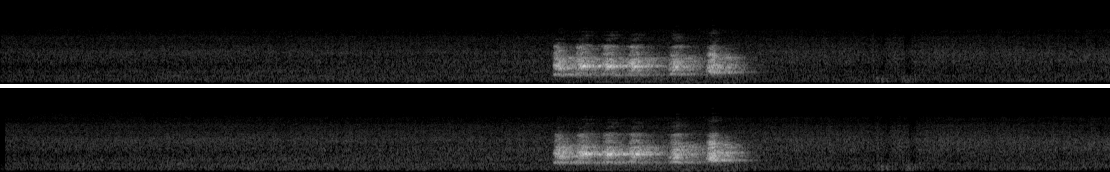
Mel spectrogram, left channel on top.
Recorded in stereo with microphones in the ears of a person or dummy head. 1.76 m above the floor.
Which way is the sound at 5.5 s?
50° left (ahead or behind).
